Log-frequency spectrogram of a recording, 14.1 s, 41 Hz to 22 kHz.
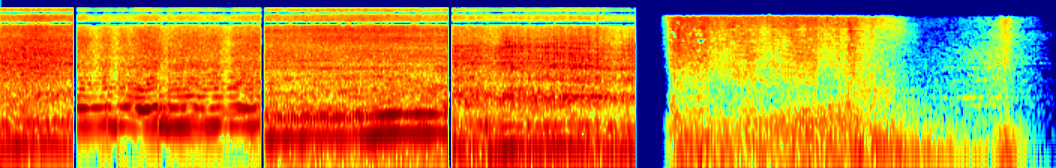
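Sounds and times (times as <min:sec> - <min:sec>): off-road engines revving: 0:00.0 - 0:08.5.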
